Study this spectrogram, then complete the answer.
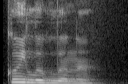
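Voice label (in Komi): "кыйлывлыны", Komi, female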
